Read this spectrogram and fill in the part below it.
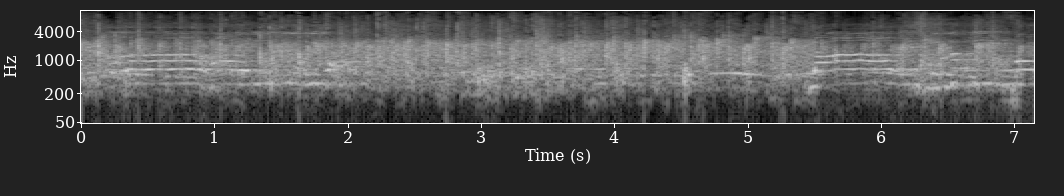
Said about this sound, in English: Let's clap our hands and shout praise Jesus today.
